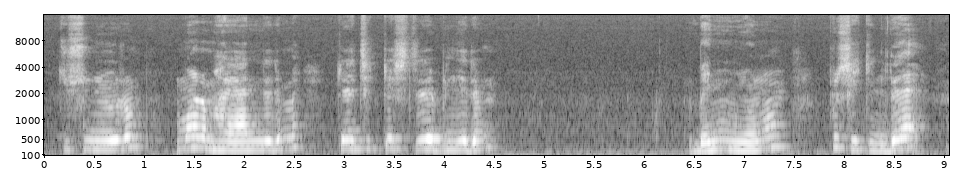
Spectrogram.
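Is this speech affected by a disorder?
Yes: cerebral palsy.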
